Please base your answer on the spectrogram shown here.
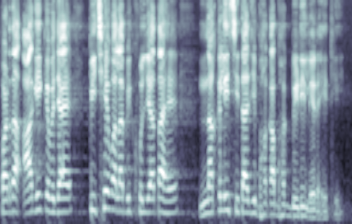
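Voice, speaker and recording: A man's voice: high-pitched, normal speed, a little mellow. A man telling a comic story on stage, talking straight to the audience. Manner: conversational, addressing audience directly. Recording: stage recording with long hall reverb.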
